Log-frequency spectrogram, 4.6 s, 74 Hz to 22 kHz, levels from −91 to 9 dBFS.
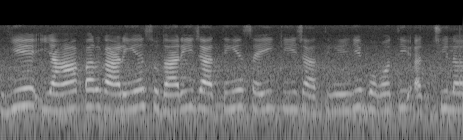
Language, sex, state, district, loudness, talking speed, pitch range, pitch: Hindi, female, Uttar Pradesh, Muzaffarnagar, -24 LUFS, 220 wpm, 245-275 Hz, 255 Hz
